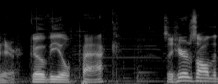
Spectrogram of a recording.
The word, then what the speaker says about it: Göweil: uh the new DLC the goviel that's how you pronounce It Go veal so pretend that W's like a V like Vanessa goviel but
